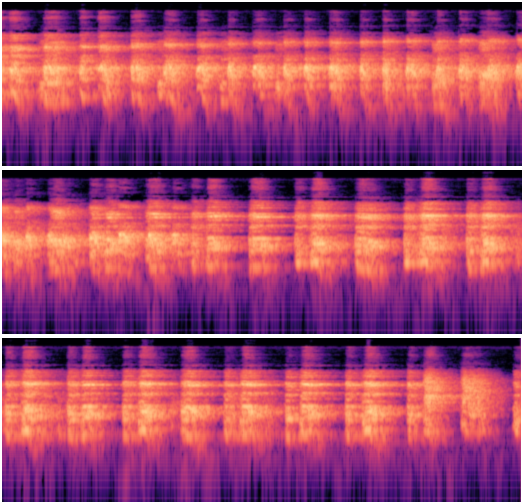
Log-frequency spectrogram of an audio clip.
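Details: Terali chukar partridge, kept as a fighting and hunting bird, calling in fast, pulsing bursts of rough chattering notes, about two to three per second, loud and continuous from start to finish.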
